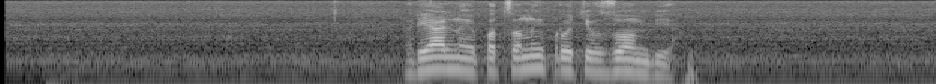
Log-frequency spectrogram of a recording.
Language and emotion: Russian, neutral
